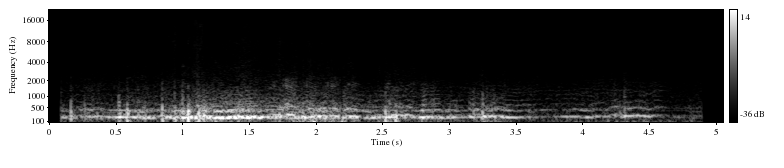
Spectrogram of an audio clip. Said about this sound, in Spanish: El apiario es ese lugar preparado para que las abejas melíferas puedan desarrollar sus colmenas. Allí, las abejas se albergan dentro de unas cajas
